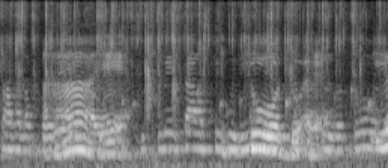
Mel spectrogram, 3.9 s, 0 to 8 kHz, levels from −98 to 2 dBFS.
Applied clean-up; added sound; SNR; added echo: none; Gurgling / Liquid; 17 dB; reverberation time 0.3 s.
